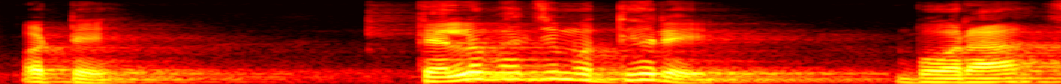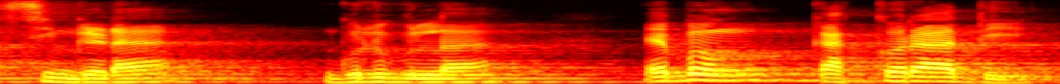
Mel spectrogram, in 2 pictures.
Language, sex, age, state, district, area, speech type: Odia, male, 60+, Odisha, Dhenkanal, rural, spontaneous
